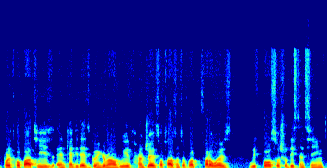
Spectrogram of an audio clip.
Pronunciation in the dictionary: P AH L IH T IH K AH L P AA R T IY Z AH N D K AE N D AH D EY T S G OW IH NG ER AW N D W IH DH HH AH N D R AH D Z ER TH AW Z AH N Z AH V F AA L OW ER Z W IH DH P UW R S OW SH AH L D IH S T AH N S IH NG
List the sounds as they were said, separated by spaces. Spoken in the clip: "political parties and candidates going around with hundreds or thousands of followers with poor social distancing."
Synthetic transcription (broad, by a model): P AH L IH T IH K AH L P AA R T IY Z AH N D K AE N D AH D EY T S G OW IH NG ER AW N D W IH DH HH AH N D R AH D Z ER TH AW Z AH N Z AH V F AA L OW ER Z W IH DH P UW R S OW SH AH L D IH S T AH N S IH NG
